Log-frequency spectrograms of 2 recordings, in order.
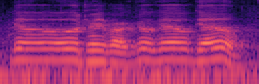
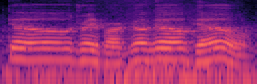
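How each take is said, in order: Both takes have the same delivery.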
